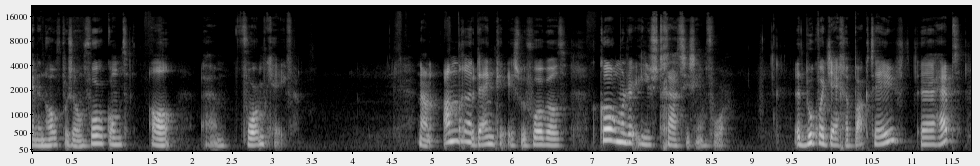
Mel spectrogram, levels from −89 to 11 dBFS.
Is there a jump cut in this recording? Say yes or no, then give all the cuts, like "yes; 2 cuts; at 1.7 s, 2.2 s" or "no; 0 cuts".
yes; 1 cut; at 5.5 s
